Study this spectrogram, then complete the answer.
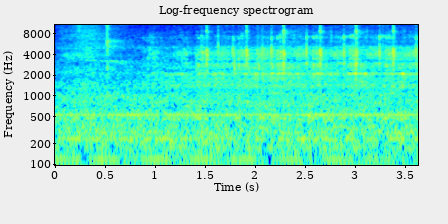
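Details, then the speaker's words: Free No. 5 vintage sewing machine during reassembly, shuttle set to skim the curved metal without grinding and oiled along its edge; light, even ticking about three a second with no grinding, the shuttle running smoothly. "looks good um I'm actually going to put drops of everything everywhere of really good oil along this edge here just in case I don't want anything to damage it okay it sounds good"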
